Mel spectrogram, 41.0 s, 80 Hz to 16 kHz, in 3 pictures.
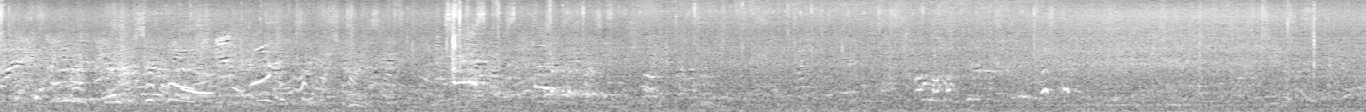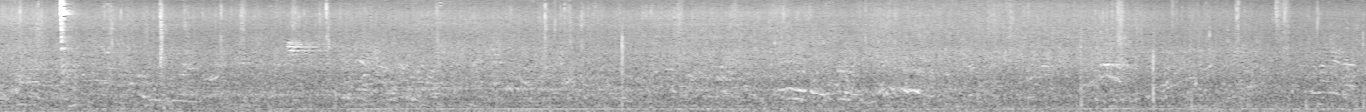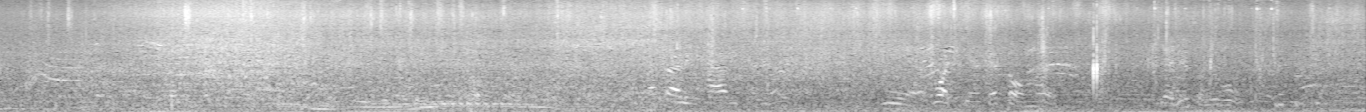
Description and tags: Middle School Exterior Ambience (Nighttime)
A field recording of the outside of a middle school after a concert in the evening. People talking, cars pulling out, etc. Recorded with the Zoom H4N.
school, night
